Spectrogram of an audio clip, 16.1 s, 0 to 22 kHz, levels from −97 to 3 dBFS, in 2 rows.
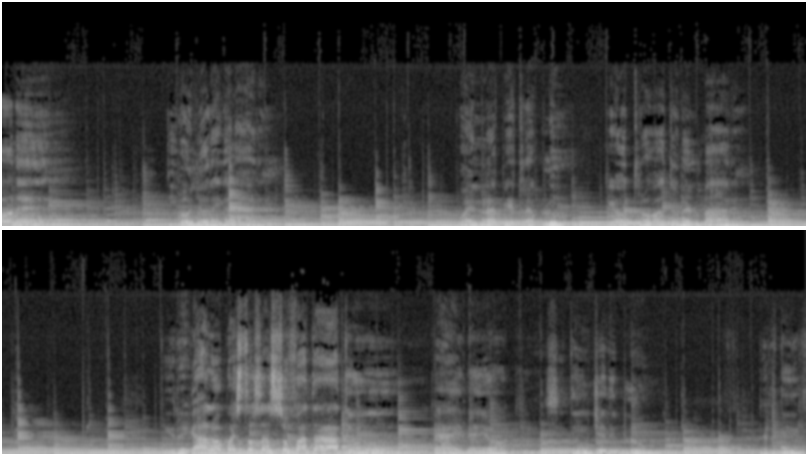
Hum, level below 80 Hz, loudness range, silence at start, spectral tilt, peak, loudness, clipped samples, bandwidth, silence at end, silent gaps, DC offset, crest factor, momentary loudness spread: none; -36 dBFS; 3 LU; 0 s; -7 dB/octave; -8 dBFS; -23 LUFS; under 0.1%; 15 kHz; 0 s; none; 0.1%; 14 dB; 7 LU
